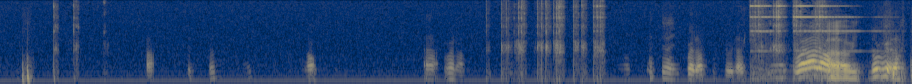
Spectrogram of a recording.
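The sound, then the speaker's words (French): Bicycle bells ring as the signal for a cycling group's arrival at a congress. A few sharp isolated clicks come first, then voices talking, then a loud dense burst of rapid, overlapping metallic ringing. “du coup j'ai pris mon petit instrument, c'est la sonnette.”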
